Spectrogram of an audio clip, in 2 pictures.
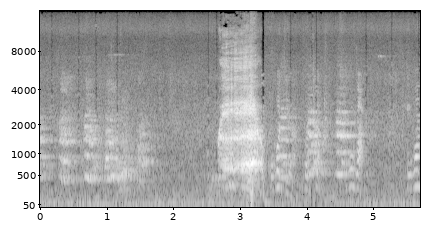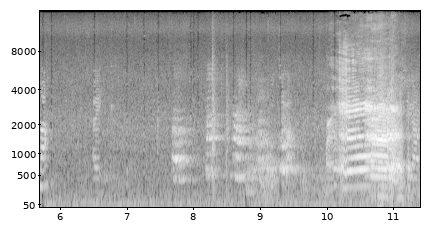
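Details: Hinata, a nearly one-year-old male California sea lion pup at Ise Sea Paradise aquarium, firmly making his wishes known: two loud, harsh, bleating calls about seven seconds apart, with a person talking softly between them.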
